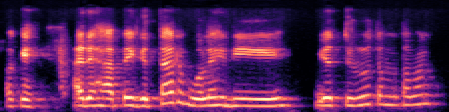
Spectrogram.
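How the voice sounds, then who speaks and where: A woman leading a live public speaking workshop, swinging her pitch up and down as she demonstrates intonation to her audience. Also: steady tone, a little fast, darkish tone, highs cut off.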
